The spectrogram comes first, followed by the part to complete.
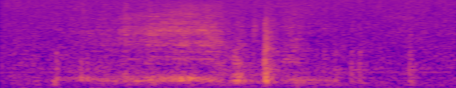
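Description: Cardboard box being handled: cardboard scraping against cardboard for under a second, then two light knocks in quick succession.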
